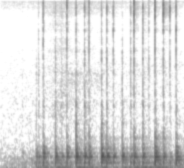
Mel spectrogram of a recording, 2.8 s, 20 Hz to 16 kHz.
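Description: Long pink-painted fingernails on a hand in a black fingerless glove tap and drum on a large, flat, rigid sheet-glass window pane overlooking a night street. After a quiet half-second, a rapid, uneven run of crisp clicky taps follows, each with a bright tick and a short, low glassy ring around 280 Hz that dies away quickly.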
